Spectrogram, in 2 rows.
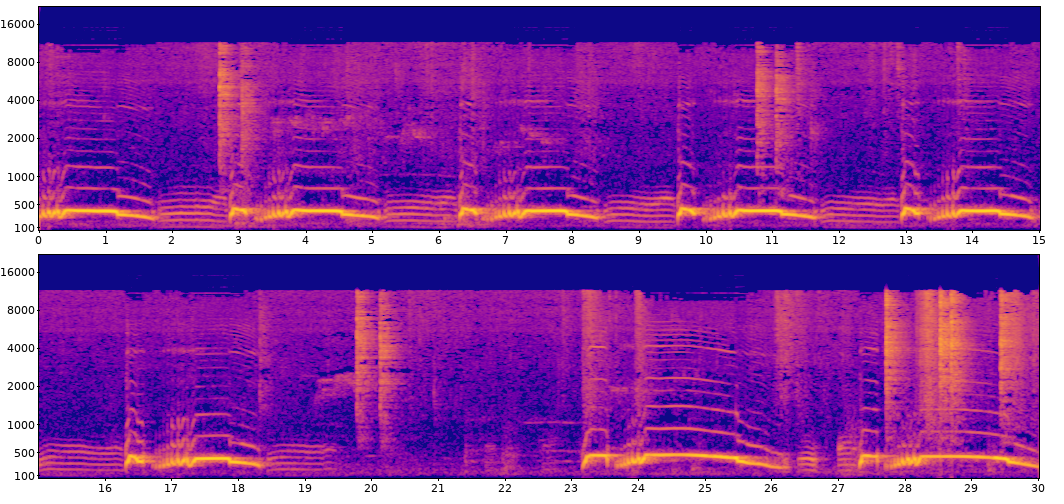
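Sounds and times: dove cooing: 0:00.0 - 0:19.6, 0:21.6 - 0:30.0.

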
